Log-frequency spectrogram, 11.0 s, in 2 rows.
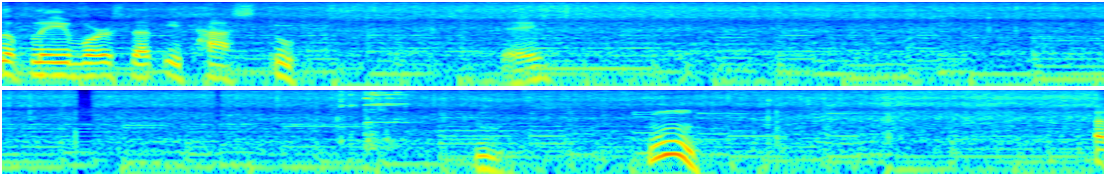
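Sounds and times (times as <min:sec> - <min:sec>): meat and peppers sizzling in wok: 0:00.0 - 0:11.0
soft background music: 0:00.0 - 0:11.0
clink: 0:07.2 - 0:07.6
person humming: 0:07.8 - 0:08.2.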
